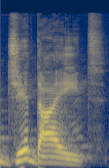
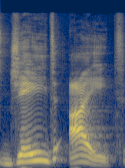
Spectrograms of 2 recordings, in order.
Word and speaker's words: Jadeite: It's not even how we pronounce it. It's not Jadeite. It's not Jadeite. It's Jadeite. It's Jadeite. Yeah. Yeah. It's like Jade.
